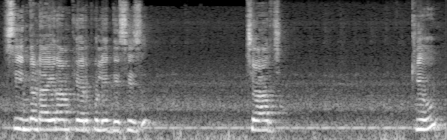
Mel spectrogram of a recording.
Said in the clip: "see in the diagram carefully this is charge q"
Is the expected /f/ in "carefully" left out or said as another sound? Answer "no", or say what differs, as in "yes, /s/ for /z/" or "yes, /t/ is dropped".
yes, /p/ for /f/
